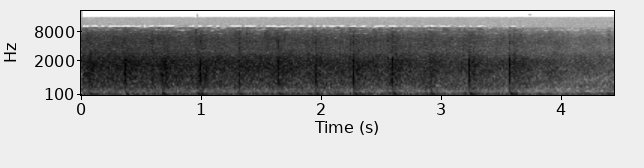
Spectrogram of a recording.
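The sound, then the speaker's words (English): An audience at a scholarship ceremony applauds the Fort Recovery Alumni Association scholarship recipients, a dense wash of clapping with a few louder individual claps standing out at a quick, irregular rhythm. No one speaks. “Please join me in giving the Fort Recovery Alumni Association scholarship recipients a round of applause.”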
